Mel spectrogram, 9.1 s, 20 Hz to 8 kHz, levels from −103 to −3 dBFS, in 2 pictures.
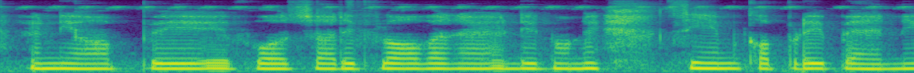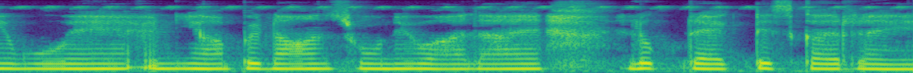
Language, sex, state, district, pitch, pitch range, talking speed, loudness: Hindi, female, Bihar, Gopalganj, 210 Hz, 205-210 Hz, 165 wpm, -14 LUFS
